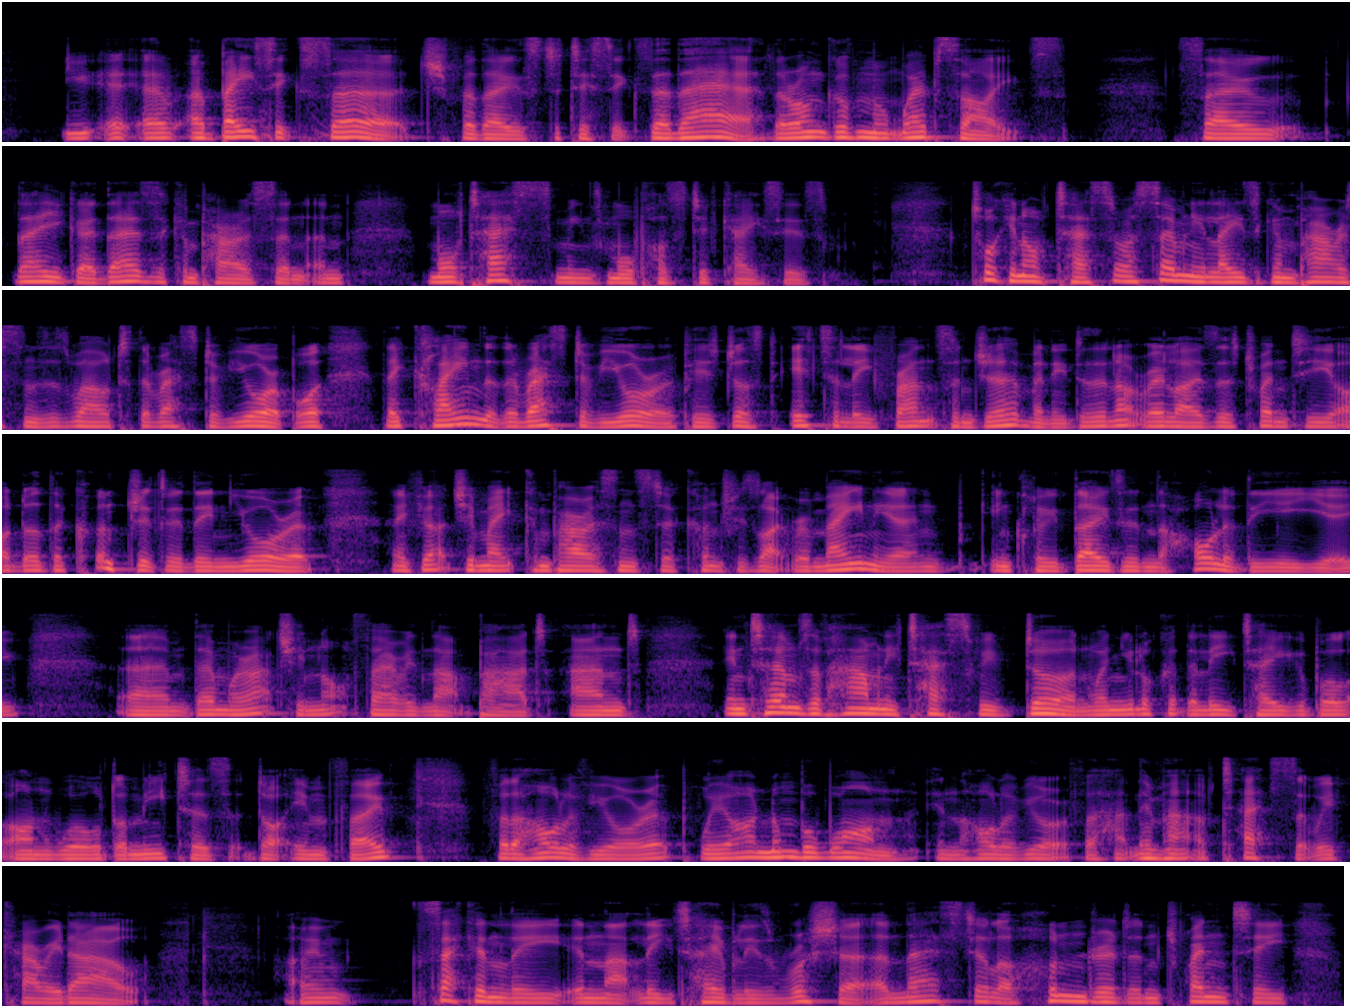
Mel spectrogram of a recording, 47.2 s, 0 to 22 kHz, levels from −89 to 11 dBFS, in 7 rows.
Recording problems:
high frequencies cut off; noticeable; nothing above 8 kHz

